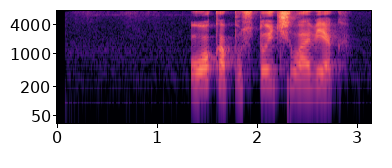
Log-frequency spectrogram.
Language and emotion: Russian, neutral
